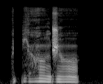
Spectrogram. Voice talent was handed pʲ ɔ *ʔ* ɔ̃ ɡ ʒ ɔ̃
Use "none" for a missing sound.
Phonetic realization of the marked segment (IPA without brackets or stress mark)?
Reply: ɦ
